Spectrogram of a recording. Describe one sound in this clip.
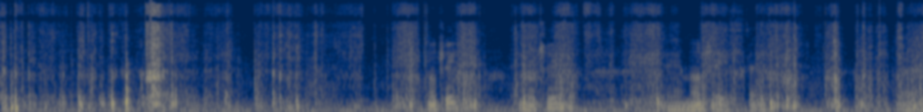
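Plastic packages clack and rattle against each other.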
